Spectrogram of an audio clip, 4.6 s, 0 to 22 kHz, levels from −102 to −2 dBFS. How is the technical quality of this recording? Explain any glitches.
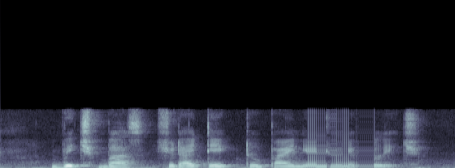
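The recording has one glitch, near the end. From 3.08 to 3.74 s, new audio likely stopped arriving in time, so the software kept repeating the same short 20 ms buffer. That robotic sound from repeated short buffers replaces most of the real speech there with a rigid, metallic 50 Hz buzz that still loosely tracks the words.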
